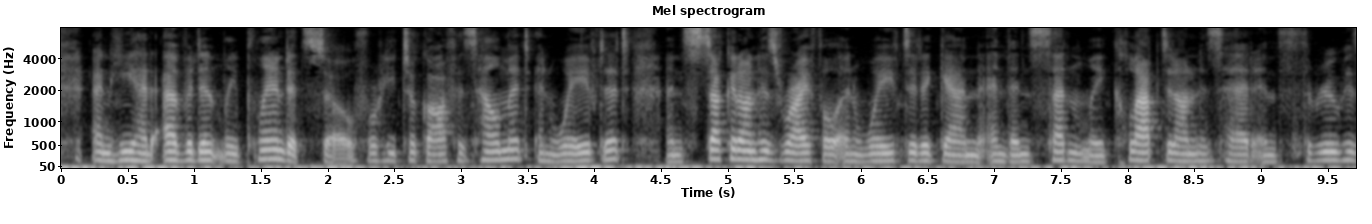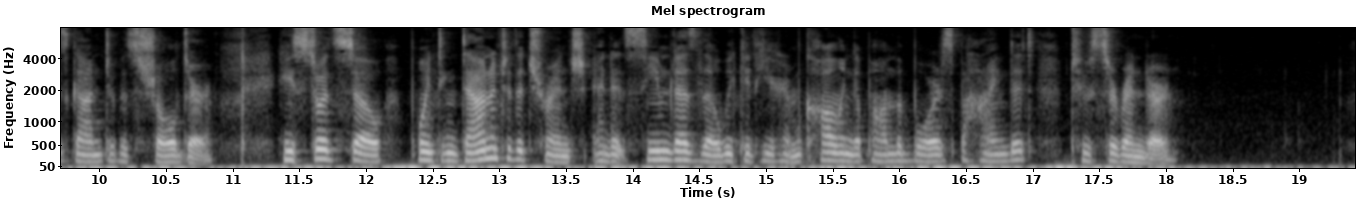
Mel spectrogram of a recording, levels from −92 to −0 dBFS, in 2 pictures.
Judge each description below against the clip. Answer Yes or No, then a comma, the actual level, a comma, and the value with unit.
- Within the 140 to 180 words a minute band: No, fast, 205 wpm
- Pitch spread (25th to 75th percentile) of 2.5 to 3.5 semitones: Yes, average, 3.0 semitones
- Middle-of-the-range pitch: Yes, medium, 160 Hz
